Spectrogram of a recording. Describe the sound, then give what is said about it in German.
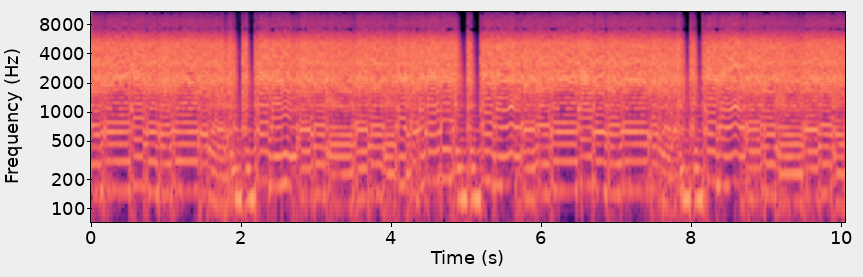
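A heavily distorted, reamped electric guitar through an Engl Powerball amplifier and a Mesa cabinet plays a chugging, palm-muted riff with sustained chords, loud, repeating in a steady pattern with brief gaps about every three seconds. No voices. “Also zuerst den Engel Powerball an der Mesa Box, dann den 6505 an der Mesa Box und dann den Mesa Triple Rectifier an der Mesa Oversized Box.”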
